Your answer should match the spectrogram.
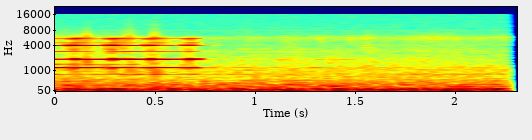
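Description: A rapidly pulsing ringing signal of several pitches, about six strokes a second, which cuts off just under a second in, leaving a low outdoor rumble.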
